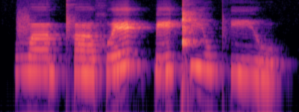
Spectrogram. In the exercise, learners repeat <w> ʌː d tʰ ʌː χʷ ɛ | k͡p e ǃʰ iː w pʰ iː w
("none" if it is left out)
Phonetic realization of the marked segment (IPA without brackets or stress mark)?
v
